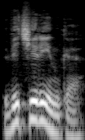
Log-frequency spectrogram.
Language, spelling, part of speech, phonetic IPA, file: Russian, вечеринка, noun, [vʲɪt͡ɕɪˈrʲinkə], Ru-вечеринка.ogg
- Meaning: soirée, evening party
